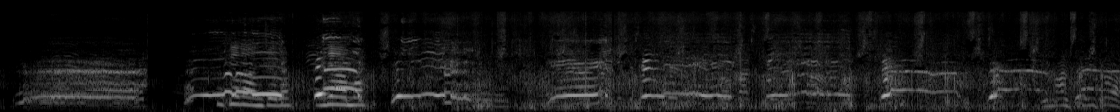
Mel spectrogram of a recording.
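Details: Siberian Huskies at a husky farm near Rovaniemi in Finnish Lapland. Many dogs give repeated short, wavering howls and yelps, each rising then bending down. They keep going for about eleven seconds against a steady background hubbub.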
